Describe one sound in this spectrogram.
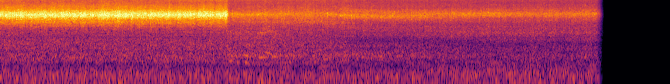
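Water rushes loudly out of a pipe.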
